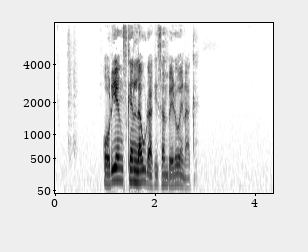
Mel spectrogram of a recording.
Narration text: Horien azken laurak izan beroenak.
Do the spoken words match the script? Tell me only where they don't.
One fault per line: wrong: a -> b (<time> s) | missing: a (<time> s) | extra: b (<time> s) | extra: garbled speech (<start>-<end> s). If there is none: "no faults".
no faults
